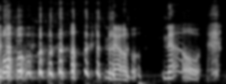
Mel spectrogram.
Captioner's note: everyone laughs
